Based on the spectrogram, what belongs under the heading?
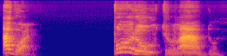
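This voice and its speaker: A man giving a casual online lecture on verse rhythm, explaining in a relaxed way and counting syllables aloud. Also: on the high side, extremely slow, slightly rough. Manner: casual explanatory, frequent "né" and "beleza". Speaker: poetry course instructor.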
